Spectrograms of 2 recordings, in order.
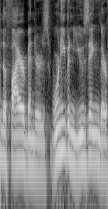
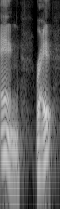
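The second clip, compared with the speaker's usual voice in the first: usual speaking voice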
